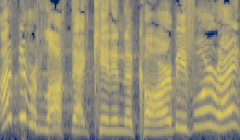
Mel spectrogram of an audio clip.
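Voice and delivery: usual speaking voice

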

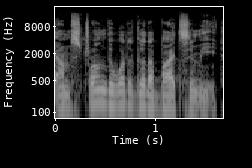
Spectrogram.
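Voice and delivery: said very softly. Speaker shows how they repeat a phrase to themselves, very quiet. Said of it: "I start saying it very quietly".

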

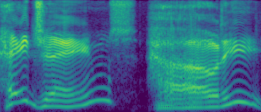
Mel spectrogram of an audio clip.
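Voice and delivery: put-on cartoon voice with howdy drawn out. Greeting a caller by name, joking: Fat Albert voice. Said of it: "Sound like Fat Albert did, didn't I?".

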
